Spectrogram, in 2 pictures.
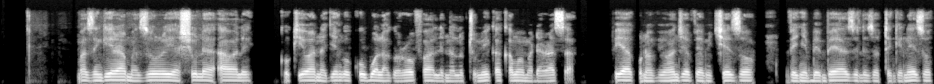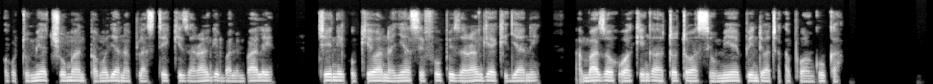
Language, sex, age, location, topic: Swahili, male, 25-35, Dar es Salaam, education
